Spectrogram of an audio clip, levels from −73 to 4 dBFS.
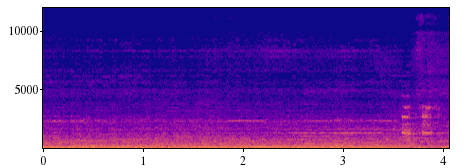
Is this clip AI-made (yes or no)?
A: yes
